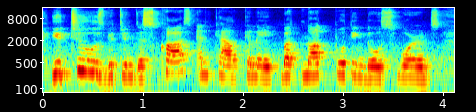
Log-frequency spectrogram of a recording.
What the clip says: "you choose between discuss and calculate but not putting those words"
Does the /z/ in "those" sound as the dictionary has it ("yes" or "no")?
no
